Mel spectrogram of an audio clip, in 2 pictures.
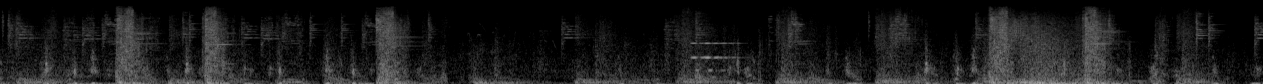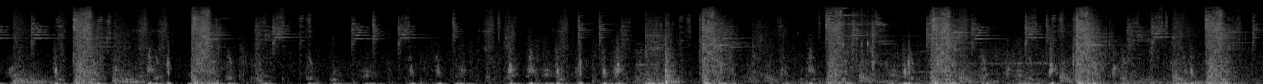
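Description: Game spell effects and weapon hits clash and crackle in quick bursts.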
